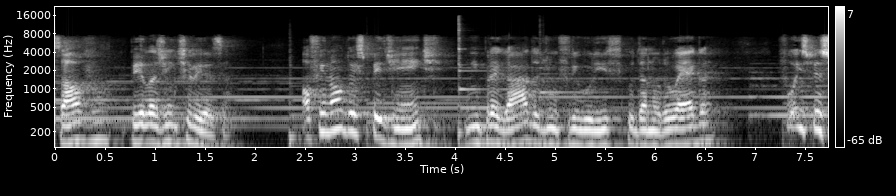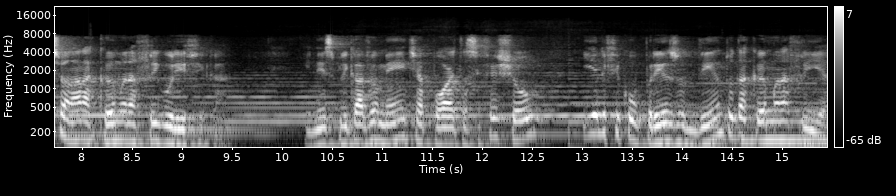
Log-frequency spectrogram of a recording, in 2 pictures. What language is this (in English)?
Portuguese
